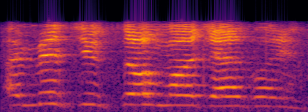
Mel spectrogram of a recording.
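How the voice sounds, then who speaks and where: A woman's voice: high-pitched, fairly even intonation, slow. A woman voicing an earnest, yearning young girl in a homemade puppet show. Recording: tinny, echoey, noisy recording from far off.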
